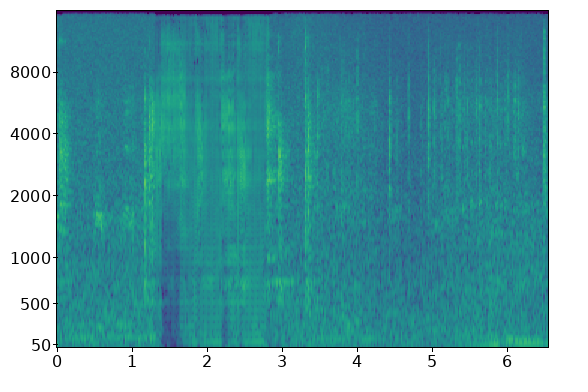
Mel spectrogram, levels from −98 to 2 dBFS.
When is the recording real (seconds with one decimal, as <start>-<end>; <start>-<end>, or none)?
0.0-1.3; 2.8-6.6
